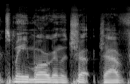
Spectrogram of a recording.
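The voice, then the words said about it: Put-on southern accent. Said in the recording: “I got a southern accent now”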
